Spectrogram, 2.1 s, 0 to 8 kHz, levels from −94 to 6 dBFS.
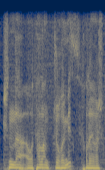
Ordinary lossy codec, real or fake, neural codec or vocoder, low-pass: none; real; none; 7.2 kHz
